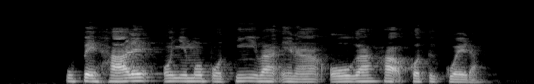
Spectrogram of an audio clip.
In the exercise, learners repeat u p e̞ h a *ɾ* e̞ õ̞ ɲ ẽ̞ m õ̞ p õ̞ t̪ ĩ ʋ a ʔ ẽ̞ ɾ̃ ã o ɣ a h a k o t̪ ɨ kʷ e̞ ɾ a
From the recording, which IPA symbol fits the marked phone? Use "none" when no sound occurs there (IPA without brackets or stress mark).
ɾ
